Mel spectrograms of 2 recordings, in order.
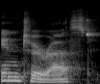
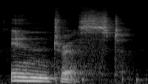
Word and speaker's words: interest: It's not interest, it's interest. So this is a common pattern we do in English where when we have an ER in the middle that's unstressed, sometimes that syllable just drops, and instead of terest, we just get trist, changes to an R blend. So not interest, but interest.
